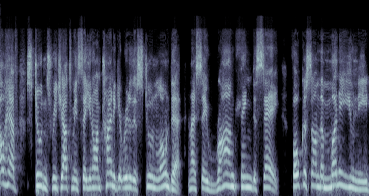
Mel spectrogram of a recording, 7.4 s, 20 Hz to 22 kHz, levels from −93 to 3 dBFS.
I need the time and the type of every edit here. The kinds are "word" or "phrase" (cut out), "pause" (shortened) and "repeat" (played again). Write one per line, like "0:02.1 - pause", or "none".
0:03.7 - pause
